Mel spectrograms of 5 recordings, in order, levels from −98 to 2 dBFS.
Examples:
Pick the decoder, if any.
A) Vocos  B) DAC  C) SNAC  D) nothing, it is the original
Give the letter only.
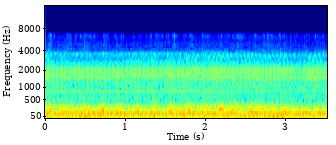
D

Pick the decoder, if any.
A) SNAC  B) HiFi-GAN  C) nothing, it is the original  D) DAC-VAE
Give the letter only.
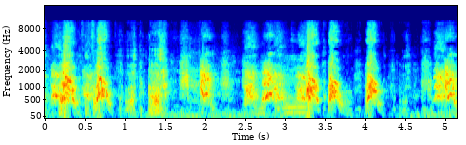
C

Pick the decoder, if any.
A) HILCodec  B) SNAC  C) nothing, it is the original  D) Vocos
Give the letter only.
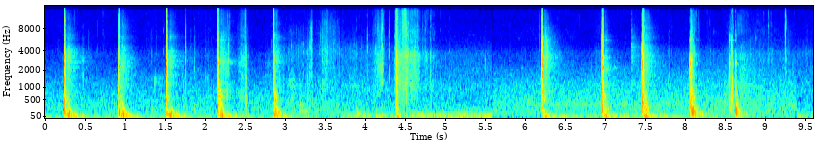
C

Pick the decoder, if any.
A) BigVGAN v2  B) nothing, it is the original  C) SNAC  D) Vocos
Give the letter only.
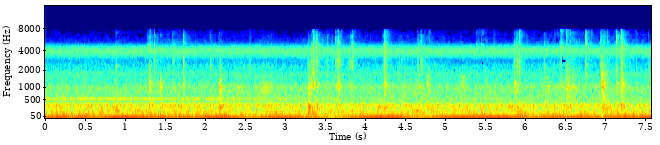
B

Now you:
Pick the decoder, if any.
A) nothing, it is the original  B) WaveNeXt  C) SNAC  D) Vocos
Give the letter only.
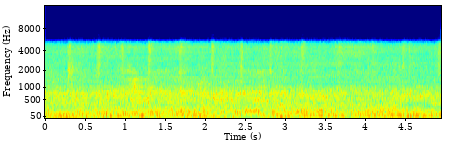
C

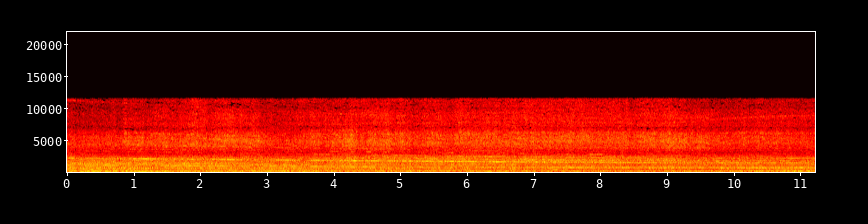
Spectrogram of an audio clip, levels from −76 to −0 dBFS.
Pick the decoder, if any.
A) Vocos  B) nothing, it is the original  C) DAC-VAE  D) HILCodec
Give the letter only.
B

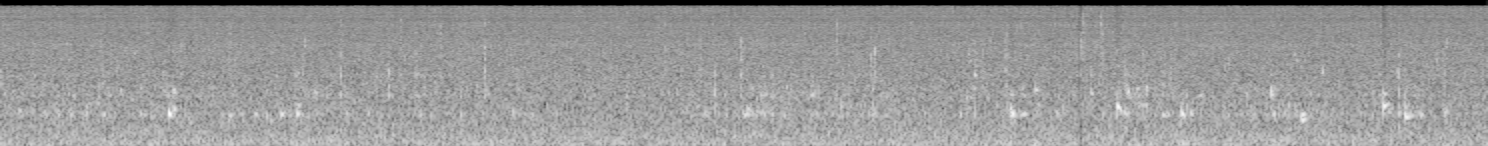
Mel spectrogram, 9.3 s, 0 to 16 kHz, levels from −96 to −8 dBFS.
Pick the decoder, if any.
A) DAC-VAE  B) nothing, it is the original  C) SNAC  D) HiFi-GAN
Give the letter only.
B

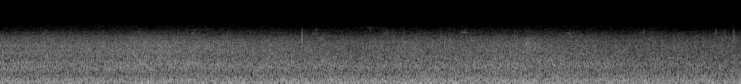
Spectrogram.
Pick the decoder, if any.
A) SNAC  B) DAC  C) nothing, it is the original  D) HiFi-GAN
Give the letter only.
C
